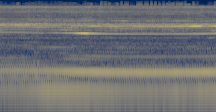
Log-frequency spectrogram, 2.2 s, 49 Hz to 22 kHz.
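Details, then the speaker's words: Test motor on a repaired JUGS BP3 3-wheel controller board 180-2406-0 whose output channel was faulty: clean, steady electric motor whine, rising as speed is turned up, with no roughness or grinding; channel works normally. "Okay, as you can see, it starts fine."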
